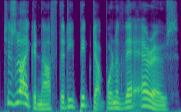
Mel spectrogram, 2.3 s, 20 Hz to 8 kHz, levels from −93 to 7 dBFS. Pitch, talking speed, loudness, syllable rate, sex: 160 Hz, 290 wpm, -17 LUFS, 6.9 syllables/s, male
